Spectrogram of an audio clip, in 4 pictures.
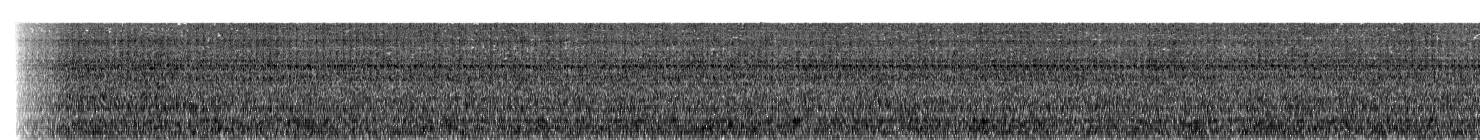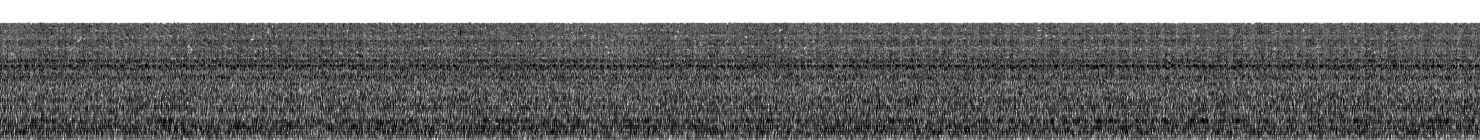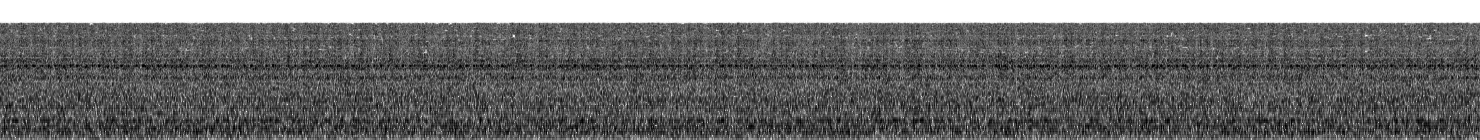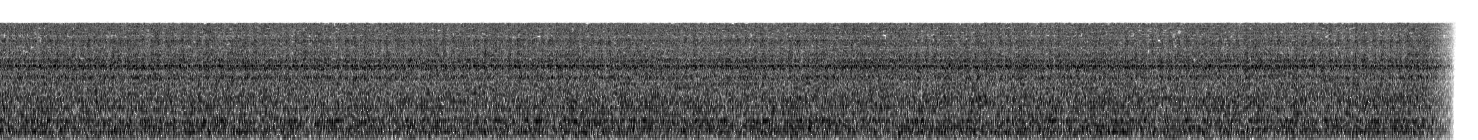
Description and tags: Room Tone - bathroom with vent fan on (fan distant)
